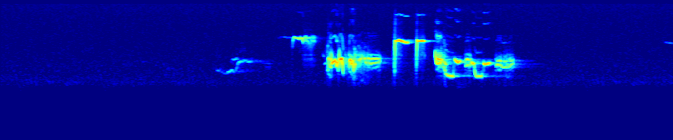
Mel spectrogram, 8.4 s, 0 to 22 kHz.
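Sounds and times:
European robin Erithacus rubecula singing: 0:02.7 - 0:06.5.

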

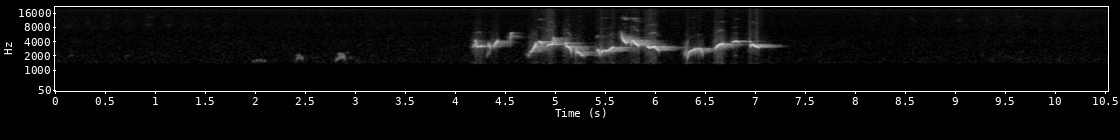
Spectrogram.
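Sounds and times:
Eurasian blackcap Sylvia atricapilla singing: 0:04.2 - 0:07.2.

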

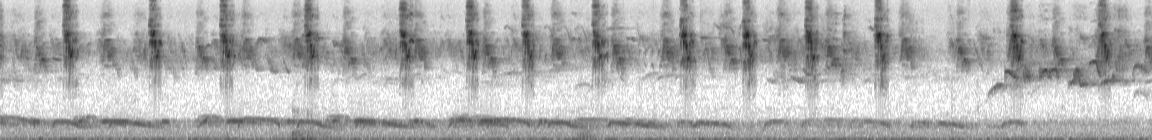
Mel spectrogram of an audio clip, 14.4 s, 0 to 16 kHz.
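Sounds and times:
house sparrow Passer domesticus chirping: 0:00.0 - 0:14.3.

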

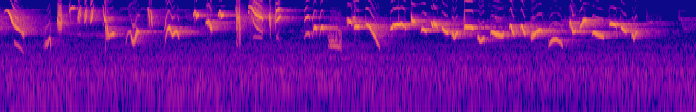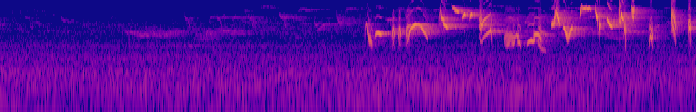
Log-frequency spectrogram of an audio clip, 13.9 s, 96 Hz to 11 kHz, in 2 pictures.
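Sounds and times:
Eurasian blackcap Sylvia atricapilla warbling song: 0:00.0 - 0:06.5, 0:10.6 - 0:13.9.

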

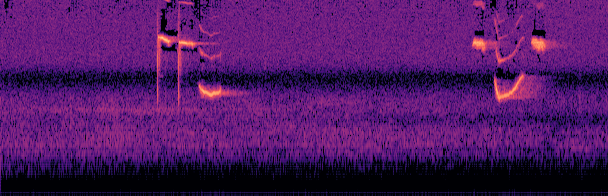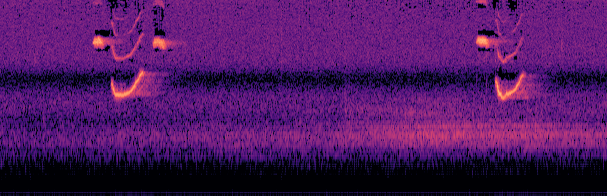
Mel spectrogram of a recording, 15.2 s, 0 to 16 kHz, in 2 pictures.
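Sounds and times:
great tit Parus major calls: 0:02.0 - 0:03.0, 0:05.9 - 0:06.9, 0:08.8 - 0:09.8, 0:13.6 - 0:14.4.

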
